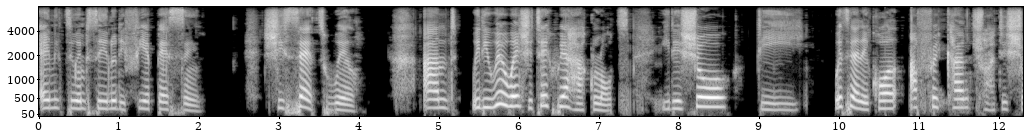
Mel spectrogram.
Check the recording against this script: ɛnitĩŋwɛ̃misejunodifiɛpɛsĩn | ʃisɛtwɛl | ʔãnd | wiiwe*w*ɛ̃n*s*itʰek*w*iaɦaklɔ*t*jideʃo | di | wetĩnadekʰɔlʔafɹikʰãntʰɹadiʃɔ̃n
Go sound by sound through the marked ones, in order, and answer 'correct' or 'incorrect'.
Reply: correct, incorrect: ʃ, correct, correct

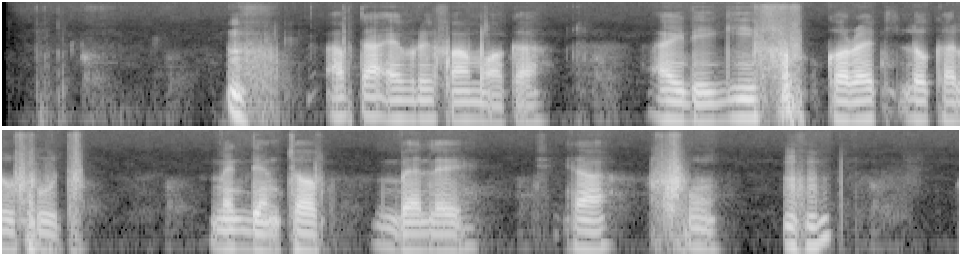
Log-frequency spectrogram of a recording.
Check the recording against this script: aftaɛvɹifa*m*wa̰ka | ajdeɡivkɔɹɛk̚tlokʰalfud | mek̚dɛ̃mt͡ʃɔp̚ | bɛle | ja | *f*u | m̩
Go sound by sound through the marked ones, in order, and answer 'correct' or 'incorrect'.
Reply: correct, correct

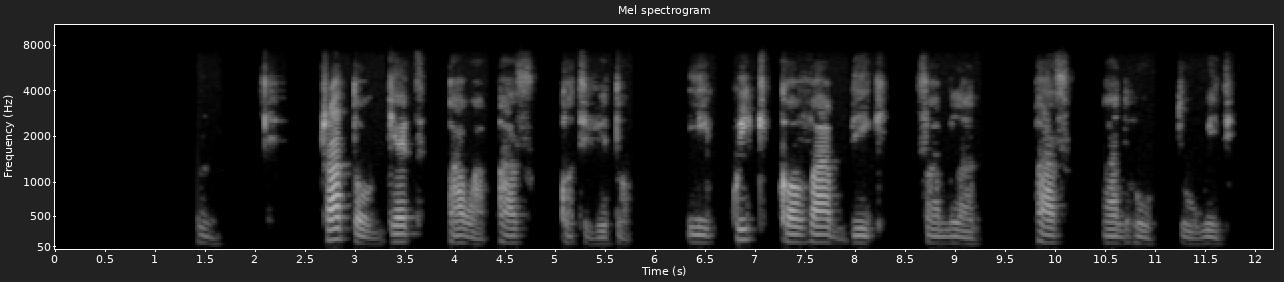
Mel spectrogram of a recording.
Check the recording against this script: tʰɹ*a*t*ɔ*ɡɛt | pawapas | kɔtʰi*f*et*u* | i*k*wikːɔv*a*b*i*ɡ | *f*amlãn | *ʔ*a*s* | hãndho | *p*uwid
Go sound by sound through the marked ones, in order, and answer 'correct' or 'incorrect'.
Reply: correct, correct, incorrect: v, incorrect: ɔ, correct, correct, correct, correct, incorrect: p, correct, incorrect: t

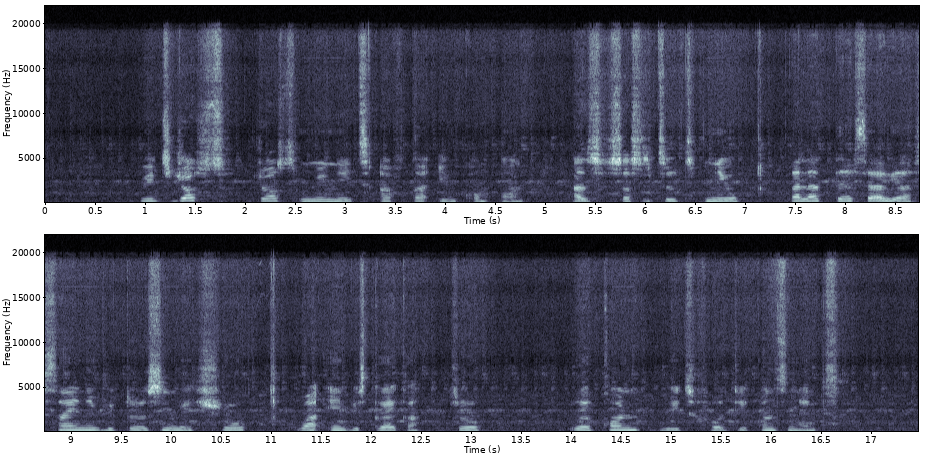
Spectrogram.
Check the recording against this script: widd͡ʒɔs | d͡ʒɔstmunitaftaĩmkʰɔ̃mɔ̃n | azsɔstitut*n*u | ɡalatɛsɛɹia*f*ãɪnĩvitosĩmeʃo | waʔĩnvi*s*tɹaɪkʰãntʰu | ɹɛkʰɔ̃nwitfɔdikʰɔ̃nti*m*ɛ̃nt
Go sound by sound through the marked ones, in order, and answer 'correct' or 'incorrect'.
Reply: correct, incorrect: s, correct, incorrect: n

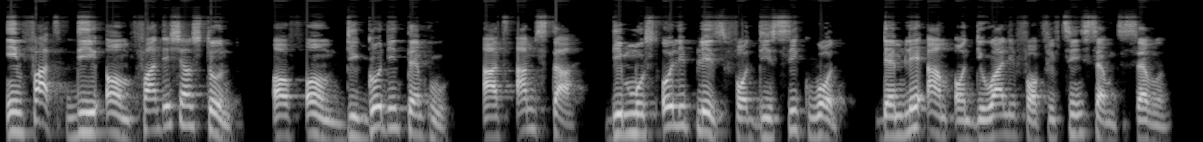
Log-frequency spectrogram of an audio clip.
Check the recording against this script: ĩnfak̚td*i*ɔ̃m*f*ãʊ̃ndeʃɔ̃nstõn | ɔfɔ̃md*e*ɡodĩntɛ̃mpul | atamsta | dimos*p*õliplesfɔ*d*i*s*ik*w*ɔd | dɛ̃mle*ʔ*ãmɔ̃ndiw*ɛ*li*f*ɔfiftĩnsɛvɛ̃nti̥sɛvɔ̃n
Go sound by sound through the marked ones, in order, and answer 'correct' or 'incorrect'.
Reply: correct, correct, incorrect: i, incorrect: t, correct, correct, correct, correct, incorrect: a, correct

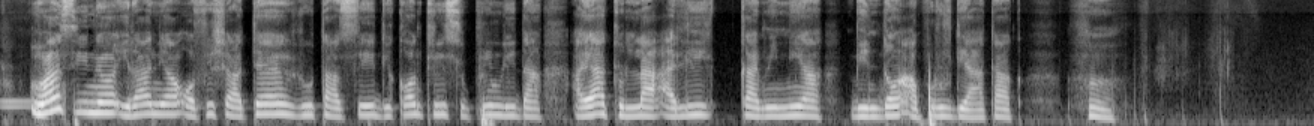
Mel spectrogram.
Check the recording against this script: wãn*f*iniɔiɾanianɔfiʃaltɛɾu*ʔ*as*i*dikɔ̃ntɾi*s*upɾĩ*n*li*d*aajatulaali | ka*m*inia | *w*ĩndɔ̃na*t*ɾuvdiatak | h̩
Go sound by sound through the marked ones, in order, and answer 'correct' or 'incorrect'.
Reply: incorrect: s, incorrect: t, incorrect: e, correct, incorrect: m, correct, correct, incorrect: b, incorrect: p

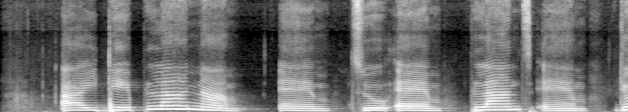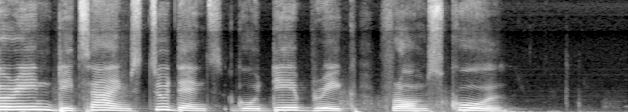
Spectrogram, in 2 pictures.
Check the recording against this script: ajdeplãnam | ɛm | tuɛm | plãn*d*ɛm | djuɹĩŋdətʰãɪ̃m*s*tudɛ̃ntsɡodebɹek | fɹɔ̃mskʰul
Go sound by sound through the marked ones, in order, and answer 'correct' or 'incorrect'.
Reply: incorrect: t, correct

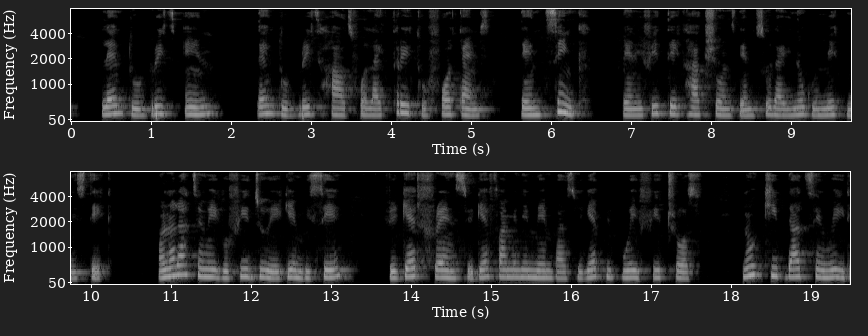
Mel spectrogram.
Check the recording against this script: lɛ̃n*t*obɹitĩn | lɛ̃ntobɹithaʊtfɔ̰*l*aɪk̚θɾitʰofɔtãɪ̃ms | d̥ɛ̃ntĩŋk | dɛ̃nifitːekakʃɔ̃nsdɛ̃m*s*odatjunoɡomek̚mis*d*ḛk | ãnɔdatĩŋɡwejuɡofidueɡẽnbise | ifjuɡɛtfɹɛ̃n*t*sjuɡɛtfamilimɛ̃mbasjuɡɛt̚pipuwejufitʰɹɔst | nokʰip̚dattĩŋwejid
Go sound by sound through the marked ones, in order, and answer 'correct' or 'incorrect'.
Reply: correct, correct, correct, incorrect: t, incorrect: d

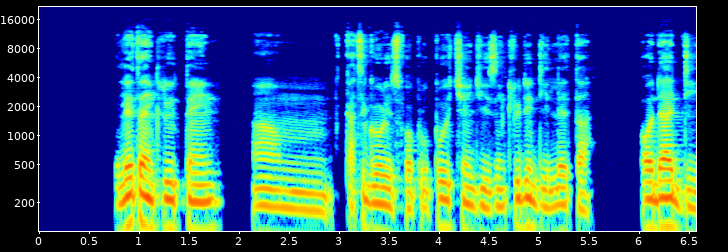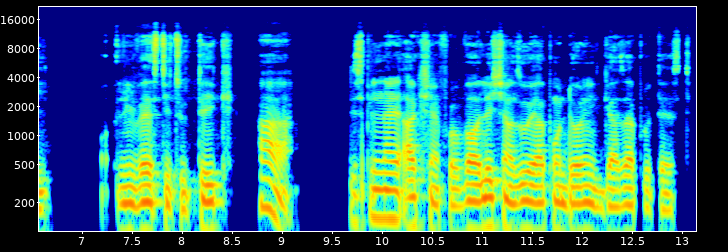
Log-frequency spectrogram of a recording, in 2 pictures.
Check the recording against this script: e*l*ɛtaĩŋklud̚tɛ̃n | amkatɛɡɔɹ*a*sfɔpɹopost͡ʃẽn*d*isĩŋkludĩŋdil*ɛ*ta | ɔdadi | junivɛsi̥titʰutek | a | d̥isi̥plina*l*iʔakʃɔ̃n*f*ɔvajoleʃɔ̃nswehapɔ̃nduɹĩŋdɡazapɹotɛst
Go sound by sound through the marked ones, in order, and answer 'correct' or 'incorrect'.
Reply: correct, incorrect: i, incorrect: d͡ʒ, correct, incorrect: ɹ, correct

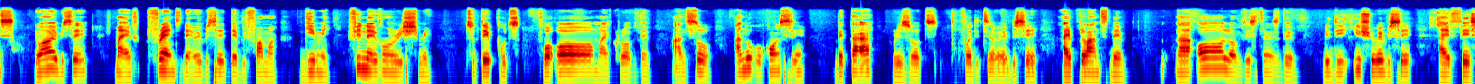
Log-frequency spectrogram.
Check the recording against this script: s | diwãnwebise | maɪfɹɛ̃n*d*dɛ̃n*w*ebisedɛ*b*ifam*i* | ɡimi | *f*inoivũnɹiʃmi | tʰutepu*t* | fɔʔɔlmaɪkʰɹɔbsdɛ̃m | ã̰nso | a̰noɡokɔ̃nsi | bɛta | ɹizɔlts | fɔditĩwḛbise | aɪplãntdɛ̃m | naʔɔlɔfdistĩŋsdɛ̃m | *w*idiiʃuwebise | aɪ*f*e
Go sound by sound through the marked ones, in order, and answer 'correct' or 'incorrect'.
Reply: correct, correct, correct, incorrect: a, correct, correct, incorrect: b, correct

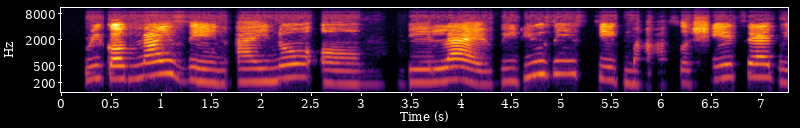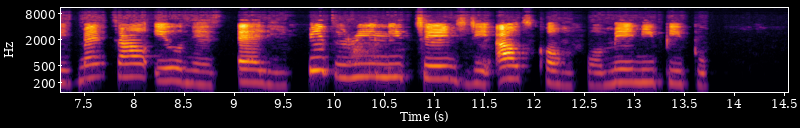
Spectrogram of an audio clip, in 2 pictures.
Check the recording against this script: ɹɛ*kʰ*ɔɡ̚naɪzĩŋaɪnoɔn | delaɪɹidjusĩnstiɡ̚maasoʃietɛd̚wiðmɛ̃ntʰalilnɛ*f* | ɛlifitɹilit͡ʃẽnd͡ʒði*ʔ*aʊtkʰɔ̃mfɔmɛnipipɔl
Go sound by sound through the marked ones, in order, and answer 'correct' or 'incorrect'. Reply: incorrect: k, incorrect: s, correct

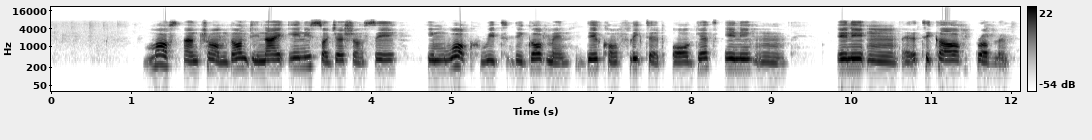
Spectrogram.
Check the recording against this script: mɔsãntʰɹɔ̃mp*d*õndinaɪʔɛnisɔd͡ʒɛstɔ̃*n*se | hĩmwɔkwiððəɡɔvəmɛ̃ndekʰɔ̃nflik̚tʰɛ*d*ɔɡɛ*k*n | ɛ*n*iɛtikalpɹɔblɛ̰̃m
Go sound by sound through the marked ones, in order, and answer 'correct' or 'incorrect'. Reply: correct, correct, correct, incorrect: t, correct

